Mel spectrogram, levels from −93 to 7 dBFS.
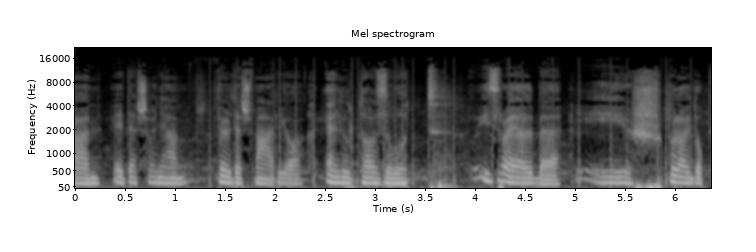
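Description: From 1.34 s to 6.16 s a train of clicks ticks and pops over the sound at about five per second, on an uneven pace, some thirty in all. Each click has much the same sharp shape, stands well above the surrounding audio, and carries on through quieter moments too. The likely cause is an outside pulse source, such as electrical interference from nearby equipment or a faulty connection or power supply, repeatedly injecting brief spikes into the signal.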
